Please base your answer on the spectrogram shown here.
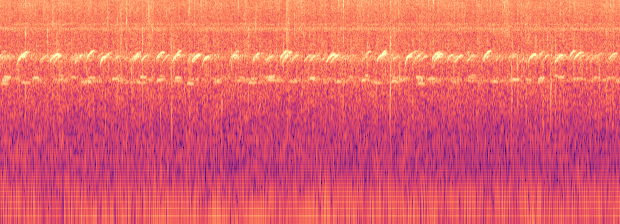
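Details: Coqui frogs serenading in tropical rain on Hawaii's Big Island, a constant stream of short rising whistled chirps paired with lower notes, many frogs overlapping, with rain falling steadily.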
